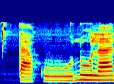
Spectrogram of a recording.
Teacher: jadi dengungnya tetap kita baca 3 harokat dulu Tahan lalu Kaf nya kita hamaskan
